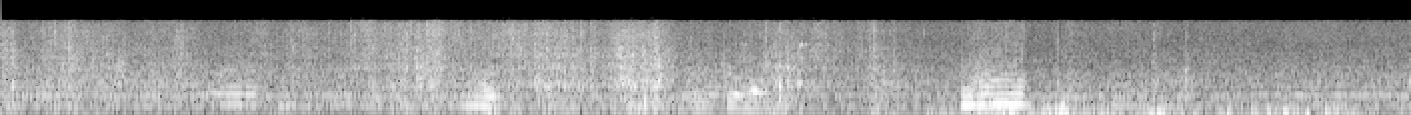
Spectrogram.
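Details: Hum of bees in a hive concealed within house walls, heard as pest control removes it. A continuous drone holds steady, with short louder bursts and faint clatter near the five-second mark.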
